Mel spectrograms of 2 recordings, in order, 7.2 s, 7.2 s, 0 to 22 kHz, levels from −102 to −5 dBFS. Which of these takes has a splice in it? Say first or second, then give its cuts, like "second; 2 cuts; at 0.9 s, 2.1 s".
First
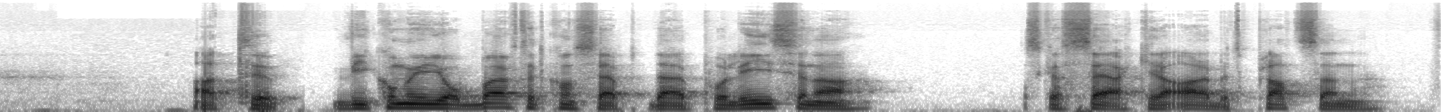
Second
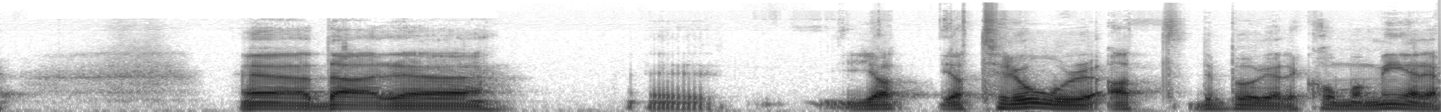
first; 1 cut; at 1.5 s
